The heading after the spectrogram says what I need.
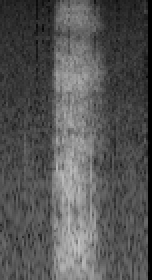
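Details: A single sudden, explosive, hissing sneeze, part of a bout of repeated sneezing.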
